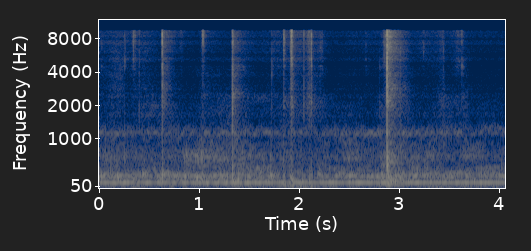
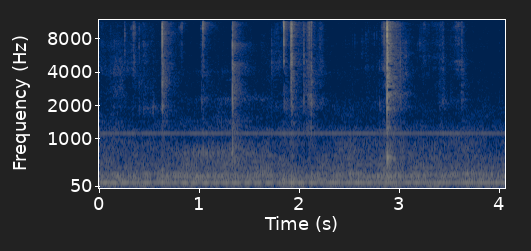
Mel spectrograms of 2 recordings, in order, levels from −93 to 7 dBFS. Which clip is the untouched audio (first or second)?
second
